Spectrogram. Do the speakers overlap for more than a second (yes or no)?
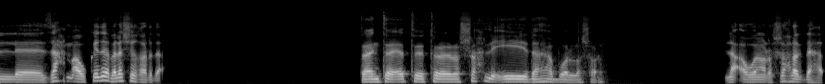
no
